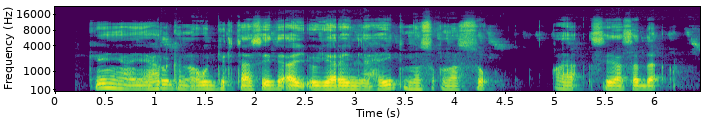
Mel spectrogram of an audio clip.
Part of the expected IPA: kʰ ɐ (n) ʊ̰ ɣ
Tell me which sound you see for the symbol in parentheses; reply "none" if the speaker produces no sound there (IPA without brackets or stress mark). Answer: n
